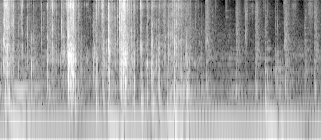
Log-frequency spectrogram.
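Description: Foil wrapper of a Pokémon trading card booster pack crinkling and tearing as it is opened, a dense crackle for about two seconds, then quieter handling of the cards with a few light clicks.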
